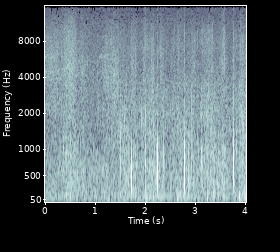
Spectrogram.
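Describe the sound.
People set off on a full-moon night walk across a moor. Soft, evenly spaced footsteps begin after a short pause and continue over a low, steady hiss.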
